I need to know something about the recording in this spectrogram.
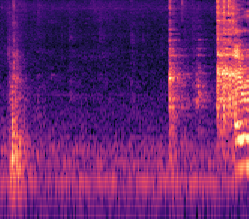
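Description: Pickle jar lid being twisted off and set down on a wooden table, with sharp clicks about a second and a half in and a louder clack near the end.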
